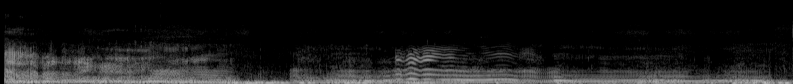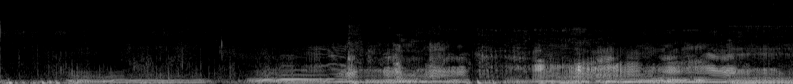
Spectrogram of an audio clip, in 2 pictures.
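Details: Two wolfdog puppies, not pure wolves, wrestling and jaw sparring in play to hone coordination and burn off energy. They growl and snarl continuously: a deep, rumbling, throaty sound with rapid, uneven pulses and occasional higher warbling whines.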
